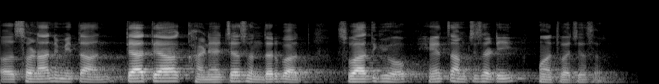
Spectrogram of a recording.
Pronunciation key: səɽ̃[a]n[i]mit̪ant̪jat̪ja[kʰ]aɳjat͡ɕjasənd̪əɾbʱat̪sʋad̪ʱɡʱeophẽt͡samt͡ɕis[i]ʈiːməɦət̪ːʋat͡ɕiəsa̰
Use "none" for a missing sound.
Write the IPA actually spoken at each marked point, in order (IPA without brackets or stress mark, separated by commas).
a, i, kʰ, a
